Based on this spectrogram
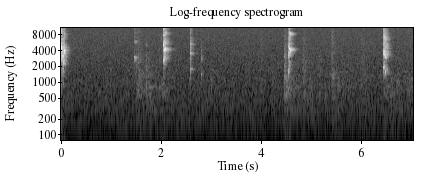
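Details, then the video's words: Rosy-faced lovebird kept as a pet, uttering loud, sharp single chirps every second or two with a few fainter clicks between them, in an otherwise quiet setting. "Lovebird Chirping Sounds"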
